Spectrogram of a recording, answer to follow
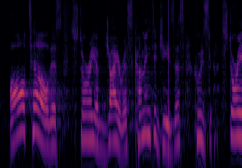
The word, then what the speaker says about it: Jairus: It's about this character whose name is Gyrus is how you say that.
